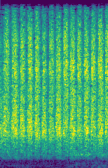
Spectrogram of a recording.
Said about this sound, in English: And you just want to keep sanding it.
